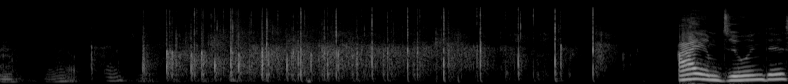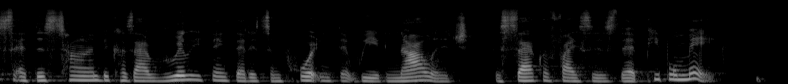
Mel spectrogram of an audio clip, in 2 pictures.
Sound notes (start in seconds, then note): 4.8 applause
